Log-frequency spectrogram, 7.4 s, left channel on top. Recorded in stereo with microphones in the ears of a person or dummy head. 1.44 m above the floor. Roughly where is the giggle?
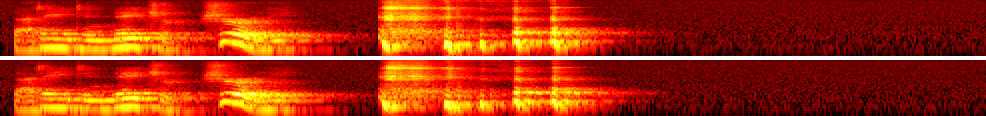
Left.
